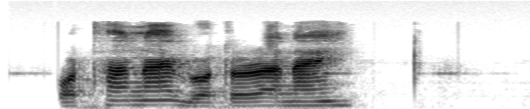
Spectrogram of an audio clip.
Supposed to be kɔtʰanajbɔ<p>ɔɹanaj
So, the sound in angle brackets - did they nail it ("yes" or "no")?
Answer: no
